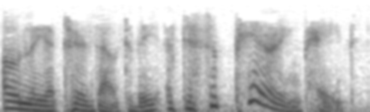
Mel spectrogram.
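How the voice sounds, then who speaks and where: A dry sarcastic worldly dame, raspy, 70s radio drama, muffled phone-like audio. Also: female voice, a bass voice, very animated, moderate pace, exaggerated voice. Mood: dry, exasperated. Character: sardonic, blunt, worldly mistress and business confidante. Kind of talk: 1970s radio drama acting.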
